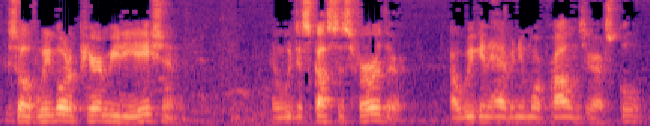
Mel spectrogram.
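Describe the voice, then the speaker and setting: A man's voice: medium pitch, steady tone, fast, darkish tone, slight background noise, lightly acted. A man playing a stern, orderly school disciplinarian in an amateur dramatization, questioning in a firm, formal way. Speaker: school administrator questioning students.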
